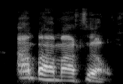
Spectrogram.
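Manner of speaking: plain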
